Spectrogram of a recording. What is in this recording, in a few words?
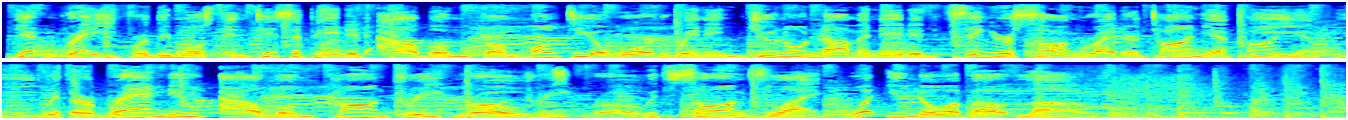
Advert; Concrete Rose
